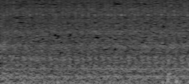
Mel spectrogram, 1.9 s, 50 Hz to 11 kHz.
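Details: 2017 Toyota Vios automatic with engine vibration, shaking and stalling, codes P160/P105, engine still cold: uneven shaky idle with a dull drone and faint irregular stumbles, rising and falling around 1000 rpm; rough idle, cause not yet found.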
